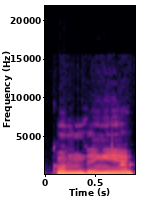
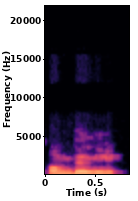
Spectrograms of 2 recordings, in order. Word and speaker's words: 엉덩이: Kundingi. Not. Oh, God. By the way, whatever you are saying, that's not how you say it. It's ongdengi. 엉덩이.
